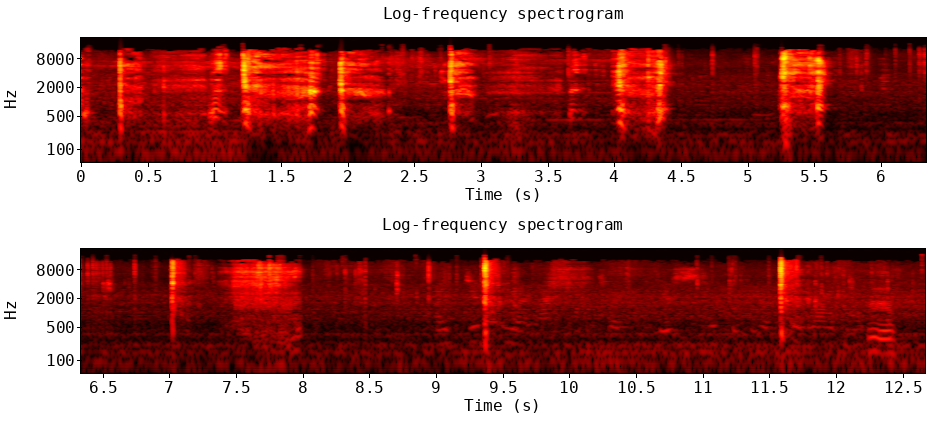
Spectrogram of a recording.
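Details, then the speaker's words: Person who says they are sick: repeated harsh cough bursts and throat clearing, about eight to ten coughs, between quiet room noise. "I'm a little trash can y'all cuz I'm sorry y'all"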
